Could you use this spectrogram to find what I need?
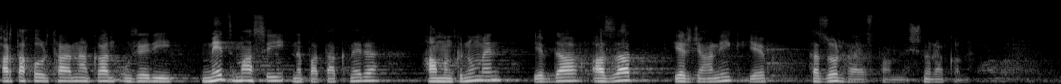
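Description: A middle-aged man speaks firmly into a microphone in a large echoing hall.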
